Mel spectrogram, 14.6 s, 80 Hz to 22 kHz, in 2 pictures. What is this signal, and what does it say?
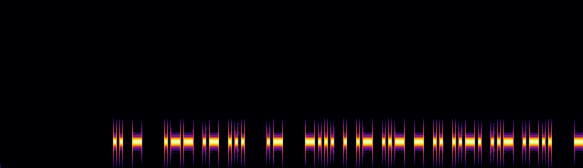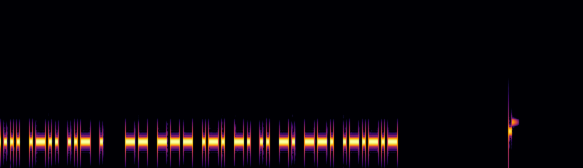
Morse code, heard as a keyed tone, about 30 wpm, 700 Hz. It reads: IT WAS A BEAUTIFUL BLUE MORNING.
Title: Sentences from Top 1000 Words - Review Part 3 - 30wpm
